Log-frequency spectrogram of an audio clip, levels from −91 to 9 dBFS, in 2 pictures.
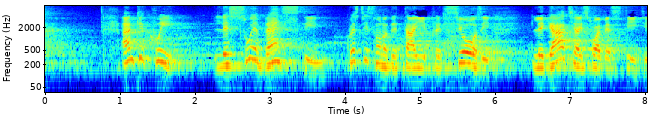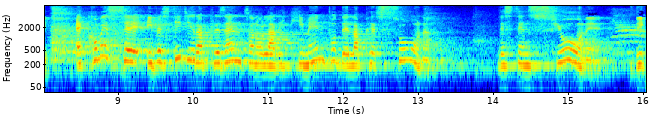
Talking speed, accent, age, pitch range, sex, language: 90 wpm, native, 40-59, 175-235 Hz, male, Italian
